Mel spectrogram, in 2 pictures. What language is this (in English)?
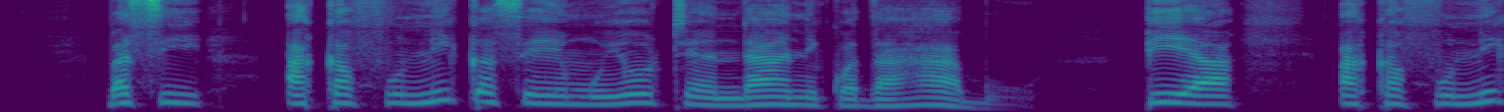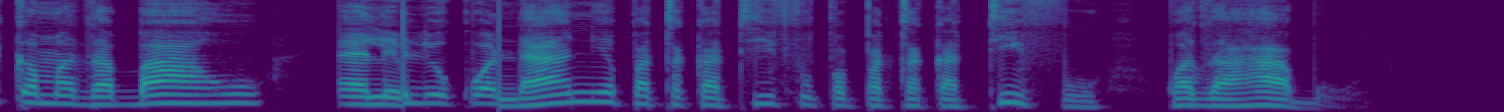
Swahili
